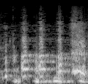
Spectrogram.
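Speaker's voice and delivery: a burst of high laughter; real laugh. Real, not acted. Laughing about her own typo with the interviewer, a bright burst. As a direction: let the laugh bubble up.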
